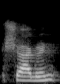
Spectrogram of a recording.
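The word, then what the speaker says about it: chagrin: It's it's it's shagrin. It's it's pronounced the same way in both British and American uh uh spoken language.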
